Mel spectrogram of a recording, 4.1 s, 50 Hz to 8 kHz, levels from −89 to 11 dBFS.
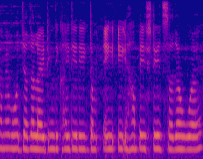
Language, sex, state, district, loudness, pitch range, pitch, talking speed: Hindi, female, Bihar, Darbhanga, -33 LUFS, 240-250 Hz, 245 Hz, 235 wpm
